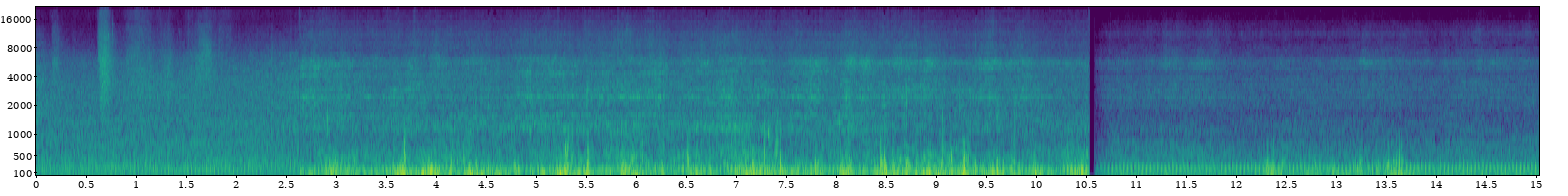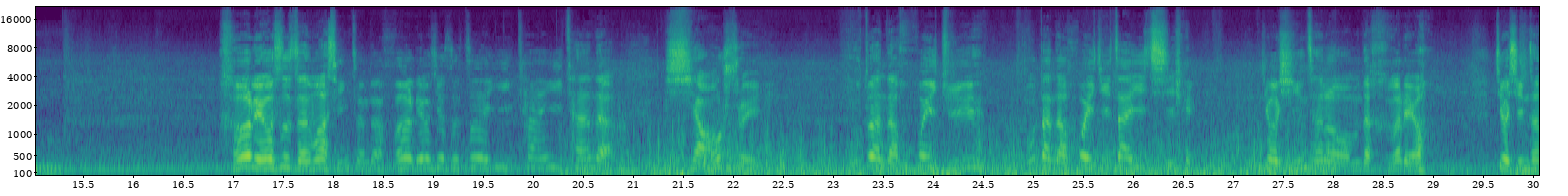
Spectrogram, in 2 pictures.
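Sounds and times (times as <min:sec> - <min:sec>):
low engine hum: 0:00.0 - 0:30.0
wind buffeting microphone: 0:02.6 - 0:10.6, 0:11.2 - 0:15.4, 0:20.2 - 0:28.2, 0:29.0 - 0:30.0.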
